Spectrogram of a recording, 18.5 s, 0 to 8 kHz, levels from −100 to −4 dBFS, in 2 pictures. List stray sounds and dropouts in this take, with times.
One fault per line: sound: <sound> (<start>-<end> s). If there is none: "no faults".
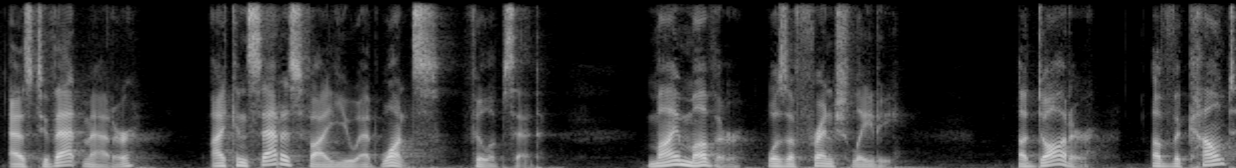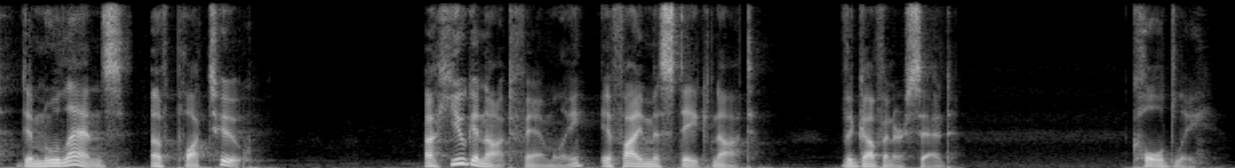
no faults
